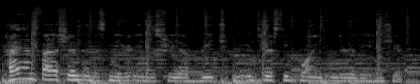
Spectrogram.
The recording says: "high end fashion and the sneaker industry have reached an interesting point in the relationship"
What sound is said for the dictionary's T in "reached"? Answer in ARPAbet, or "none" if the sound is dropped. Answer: none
